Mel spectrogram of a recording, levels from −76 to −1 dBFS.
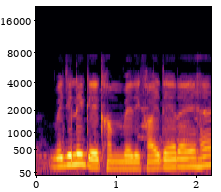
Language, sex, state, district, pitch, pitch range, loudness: Hindi, male, Uttar Pradesh, Shamli, 140 Hz, 125-160 Hz, -15 LUFS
